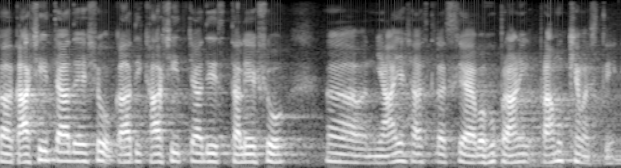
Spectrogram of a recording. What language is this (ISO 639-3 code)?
san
